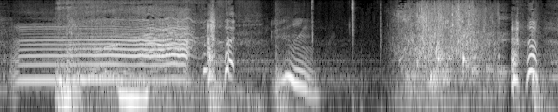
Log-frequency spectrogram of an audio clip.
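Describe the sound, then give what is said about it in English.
Toilet water being gargled and spat back and forth between people: wet splattering bursts and sloshy spits mixed with groaning, throaty vocal sounds, loud and uneven. “They're spitting toilet water back and forth.”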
